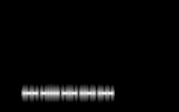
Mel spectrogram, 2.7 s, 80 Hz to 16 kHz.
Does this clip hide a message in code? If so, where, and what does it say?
Yes: Morse code from 0.3 to 1.7 s, heard as a keyed tone, about 53 wpm, 700 Hz. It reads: W6KFW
